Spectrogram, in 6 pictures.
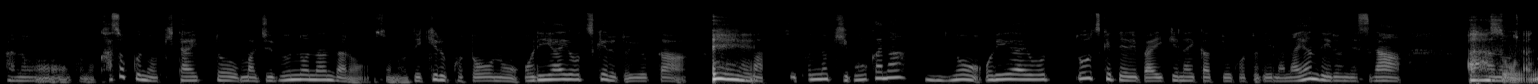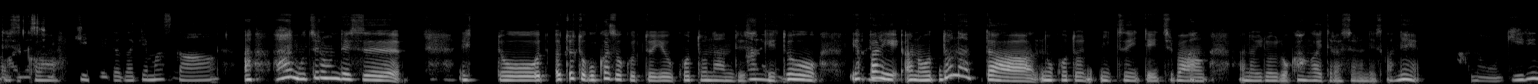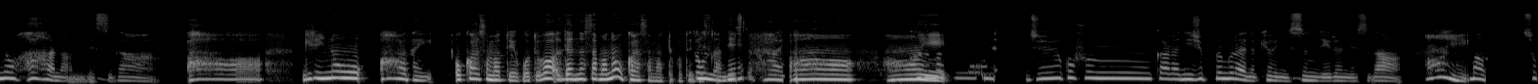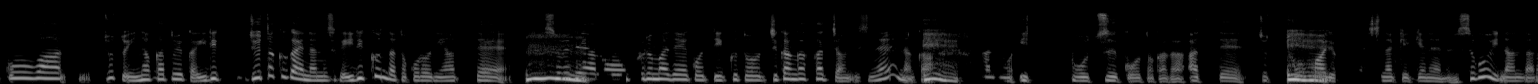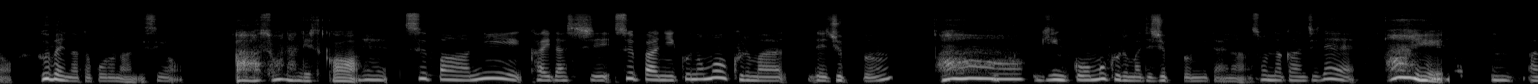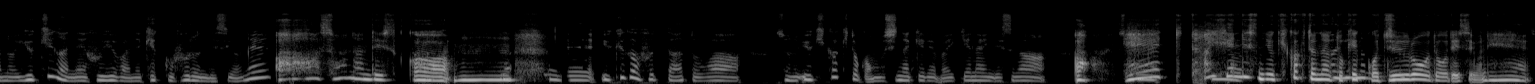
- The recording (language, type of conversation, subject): Japanese, advice, 家族の期待と自分の希望の折り合いをつける方法
- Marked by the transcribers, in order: other background noise; other noise; tapping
